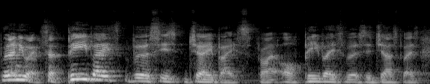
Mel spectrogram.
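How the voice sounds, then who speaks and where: Amid audible room echo, a somewhat breathy man speaks at a medium pitch and a moderate pace. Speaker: bass teacher. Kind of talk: casual vlog talk. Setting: studio.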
